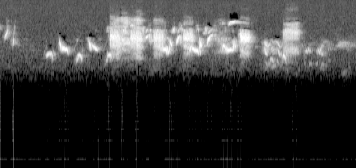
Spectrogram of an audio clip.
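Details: Singing brown thrasher, close and loud: a few slurred notes, then a dense, harsh, rapid run of mixed phrases, ending in softer twittering notes.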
